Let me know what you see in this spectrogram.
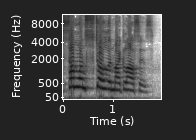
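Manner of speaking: very loud, dramatic, theatrical British dame voice. Retelling the mother's phone call about lost glasses, imitating the speaker's British mother. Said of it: "I can't do my mom without doing my mom".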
